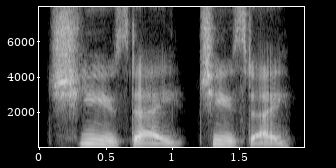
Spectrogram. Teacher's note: We actually say it more of a ch sound, Tuesday. We don't say, like in American English, Tuesday, which is of course just saying the T and then no ya sound.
